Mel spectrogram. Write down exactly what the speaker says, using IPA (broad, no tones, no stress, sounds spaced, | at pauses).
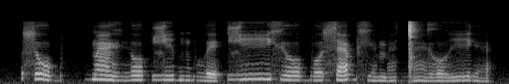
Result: s o b | b æ̃ ɣ e̤ o̯ | ʑ i b m b o̤ e̯ | ʑ iː xʲ oː b o s æ b xʲ æ̤ m æ̤ ɡ͡ǀ æ̤ ɣ o ɣ iː ɾʲ æ̤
